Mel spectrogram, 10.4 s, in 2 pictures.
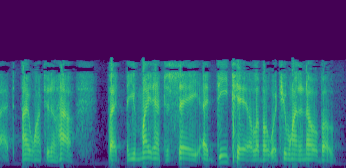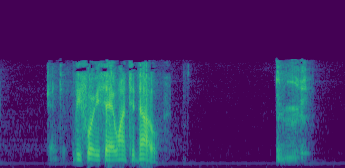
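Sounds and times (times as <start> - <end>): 
speech: 0.0 - 5.1, 5.9 - 7.7, 9.3 - 9.8
burp: 9.3 - 10.0.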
